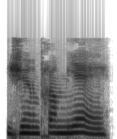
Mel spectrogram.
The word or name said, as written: jeune premier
